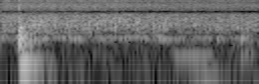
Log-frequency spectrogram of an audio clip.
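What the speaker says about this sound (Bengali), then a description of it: "মোটা মোটা করে বেগুন কেটে নিয়েছি, এটাকে নুন হলুদ দিয়ে ভালো করে একটু ভেজে নেবো আগে।" Thick eggplant slices frying in oil with salt and turmeric, a steady close sizzle throughout after a brief sharp sound at the start, no talk.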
